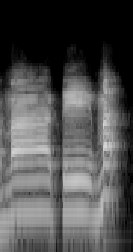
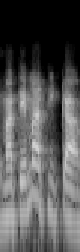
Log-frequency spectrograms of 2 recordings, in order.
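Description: First: "matemática" slowly split into ma-te-MÁ-tica; syllable by syllable. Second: Said in the usual way. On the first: Shown as a demonstration. Teacher finding the stressed syllable for students, slow syllable-by-syllable "matemática". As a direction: sound out "matemática" in separate syllables, leaning on "má". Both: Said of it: "tengo que saber qué clase de palabra es".

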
